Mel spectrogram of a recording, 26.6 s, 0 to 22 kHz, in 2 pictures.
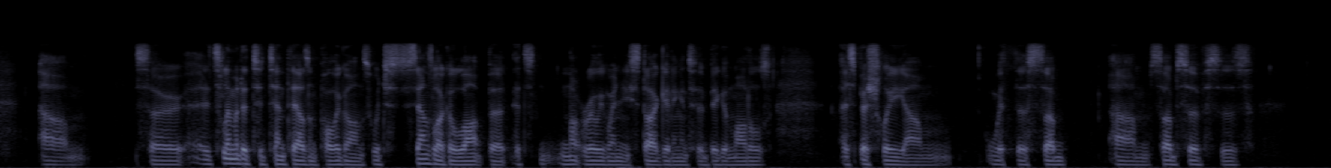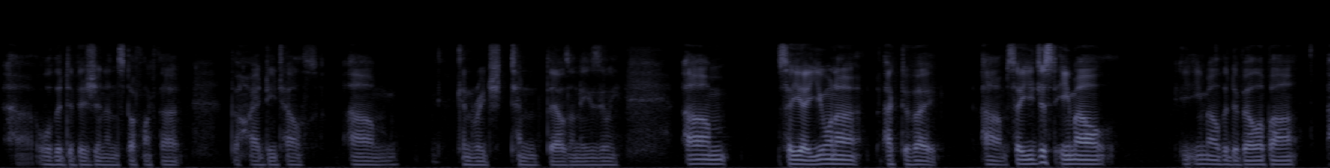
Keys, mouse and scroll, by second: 11.7 click, 23.8-25.4 scroll down 2, 25.4 click.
